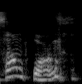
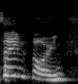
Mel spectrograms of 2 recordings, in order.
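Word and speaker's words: sainfoin: A horse owner I was working with in France, and of course you pronounce it sampoing. So I now call it sampoing, not sandfoin.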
